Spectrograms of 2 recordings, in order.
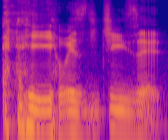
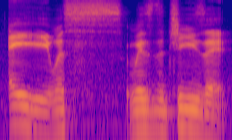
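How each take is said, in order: First: It is said in a refined, polished voice. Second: It is said in a crude rat voice.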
